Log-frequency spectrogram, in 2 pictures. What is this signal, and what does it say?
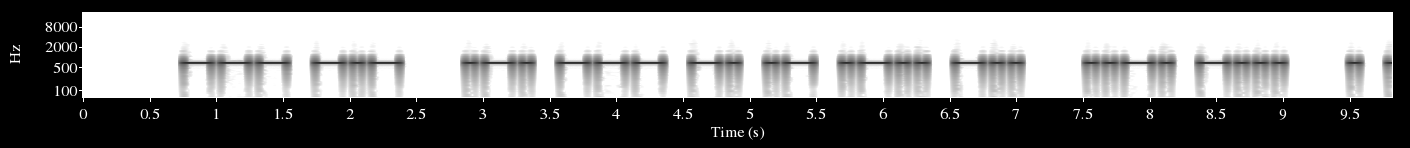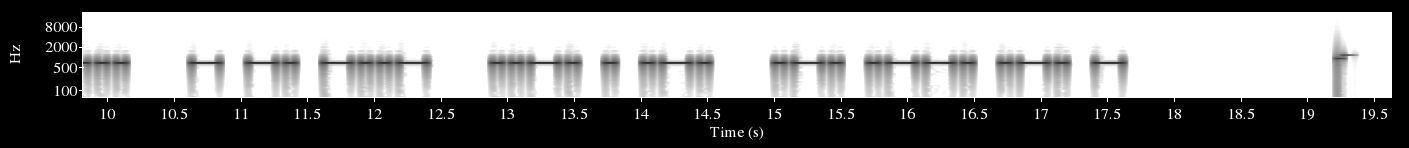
Morse code, heard as a keyed tone, about 17 wpm, 700 Hz. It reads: OK RONALD FB ES TNX FER RPRT
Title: Practice QSO - Exchange 2 - Info - 17wpm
